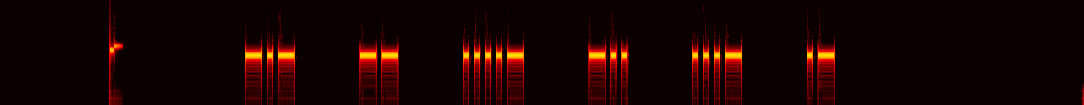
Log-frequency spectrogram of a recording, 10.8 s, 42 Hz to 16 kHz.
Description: Morse code, heard as a keyed tone, about 22 wpm, spaced as for 10 wpm, 700 Hz. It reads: KM4DVA
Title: USA Call Signs - 4x Character Spacing - 22wpm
